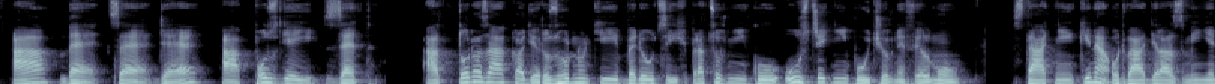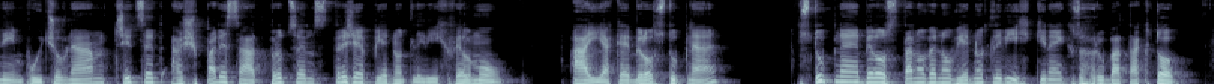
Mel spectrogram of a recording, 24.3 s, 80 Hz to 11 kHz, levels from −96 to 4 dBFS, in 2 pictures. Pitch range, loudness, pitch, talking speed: 110-160 Hz, -24 LUFS, 125 Hz, 100 wpm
